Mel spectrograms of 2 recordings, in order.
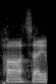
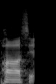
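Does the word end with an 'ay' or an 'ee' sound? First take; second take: ay; ee. First: The last syllable ends with an 'ay' sound. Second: The last syllable ends with an 'ee' sound. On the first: The speaker calls it right. "It's pronounced partay" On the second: The speaker calls it wrong. "not party"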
